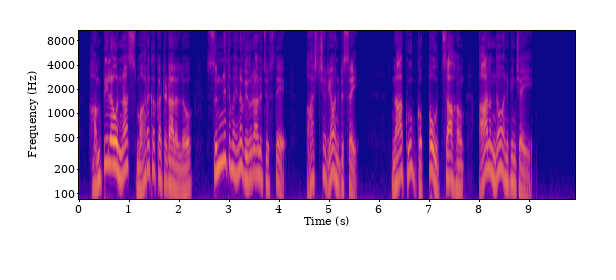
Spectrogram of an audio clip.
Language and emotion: Telugu, happy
